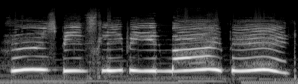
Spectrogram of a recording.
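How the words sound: It is a tiny, high, squeaky voice.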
